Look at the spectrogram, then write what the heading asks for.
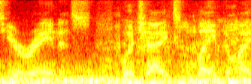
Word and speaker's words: Uranus: are jupiter neptune and uranus is how i think you're supposed to pronounce it yeah that's exactly how you pronounce it on abc a fool like me in which case it's uranus which i explained to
